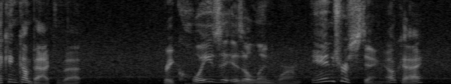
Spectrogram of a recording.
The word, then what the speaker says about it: Rayquaza: How do you pronounce Rayquaza? It's uh Rayquaza. It's Rayquaza. Exactly.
